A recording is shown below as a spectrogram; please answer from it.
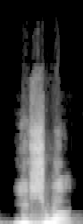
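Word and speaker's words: Yeshua: huruf wau di tengah-tengahnya Yod he dibaca yah tapi begitu belakangnya dikasih wa jadi yahu Sinin Ayin dibaca Sya jadi yahusya nah Oleh karena itu saya tunjukkan kepada saudara pelafalan yang tepat tentang nama juru selamat kita yaitu yesua disamping Dia memiliki kepala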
